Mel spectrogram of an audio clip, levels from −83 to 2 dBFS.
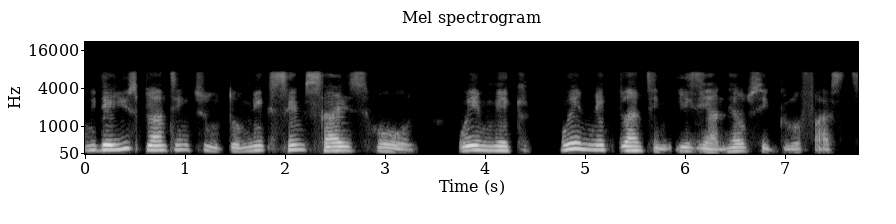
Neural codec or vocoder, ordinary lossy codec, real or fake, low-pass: codec, 16 kHz, 2 kbps, FreqCodec, smaller model; none; fake; 7.2 kHz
